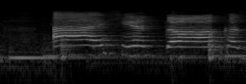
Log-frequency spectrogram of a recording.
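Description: A young girl singing drawn-out notes while strumming a small toy acoustic guitar. One sung note starts about half a second in and a second near the end, over the ringing strings.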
